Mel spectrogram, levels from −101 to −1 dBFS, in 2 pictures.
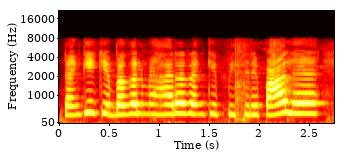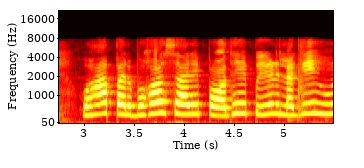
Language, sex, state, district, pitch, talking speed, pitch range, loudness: Hindi, female, Jharkhand, Ranchi, 345 Hz, 195 wpm, 330-365 Hz, -14 LUFS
